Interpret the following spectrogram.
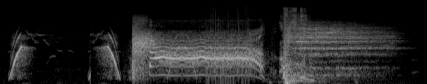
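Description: Cartoon sound effects: two quick whistling swoops that rise and fall, then a held buzzy tone for over a second, then a sudden crashing whack whose ringing fades away.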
